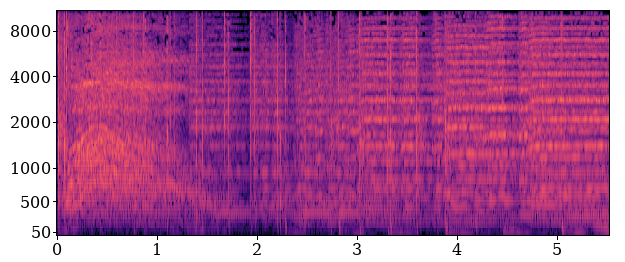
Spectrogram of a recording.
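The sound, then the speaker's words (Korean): An audience claps steadily for several seconds after the second nominee for a weekly reporter award is announced, sharp overlapping claps in an uneven rhythm, opening with a loud burst of crowd cheering and a sustained tonal sound underneath. “아니 박수를 치면서 슬퍼집니다.”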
